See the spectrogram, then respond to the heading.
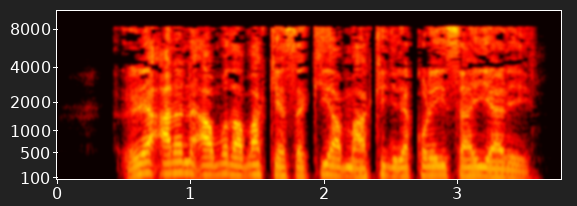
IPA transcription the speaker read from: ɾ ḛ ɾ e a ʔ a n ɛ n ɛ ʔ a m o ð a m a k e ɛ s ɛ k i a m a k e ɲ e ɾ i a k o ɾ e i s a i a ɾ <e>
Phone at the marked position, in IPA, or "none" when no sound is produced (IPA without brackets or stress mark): e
